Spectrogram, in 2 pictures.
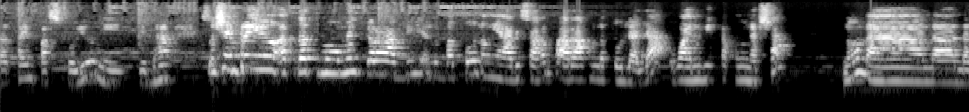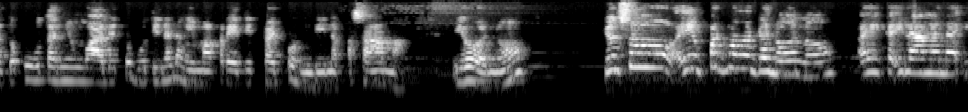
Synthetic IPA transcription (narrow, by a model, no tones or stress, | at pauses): ɐt̪ːajmpɐskojonɛd̪ɪba | so̞ʃɛmpɾɛjʊŋɐt̪̚d̪ɐt̪̚mo̞wmɛnt̪̚ɡɾaːbɛɐnobɐt̪o̞nɐŋjaːɾɪsaːkɪnpaːɾɐʔɐko̞nɐt̪ʊlɐlaʔwanwit̪ɐkoŋnɐʃa | no̞nɐnɐnɐd̪ʊkuːt̪ɐnjʊŋwaːlɪt̪̚kobuːt̪ɪnɐlaŋjʊŋmɐŋakɾɛːd̪ɪt̪̚kaɹd̪̚ko̞hɪnd̪inɐpɐsaːmɐ̰ | jonːo | jʊnsojʊŋpɐɡ̚mɐŋaɡɐno̞nːo̞ | ʔɐjkɐʔɪlaːŋɐnːɐʔ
